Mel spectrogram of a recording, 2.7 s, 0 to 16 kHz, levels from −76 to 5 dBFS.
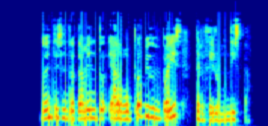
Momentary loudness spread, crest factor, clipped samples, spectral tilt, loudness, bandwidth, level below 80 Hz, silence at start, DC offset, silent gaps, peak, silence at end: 5 LU; 14 dB; under 0.1%; -4 dB/octave; -14 LUFS; 11.5 kHz; -40 dBFS; 0.4 s; under 0.1%; none; 0 dBFS; 0.3 s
